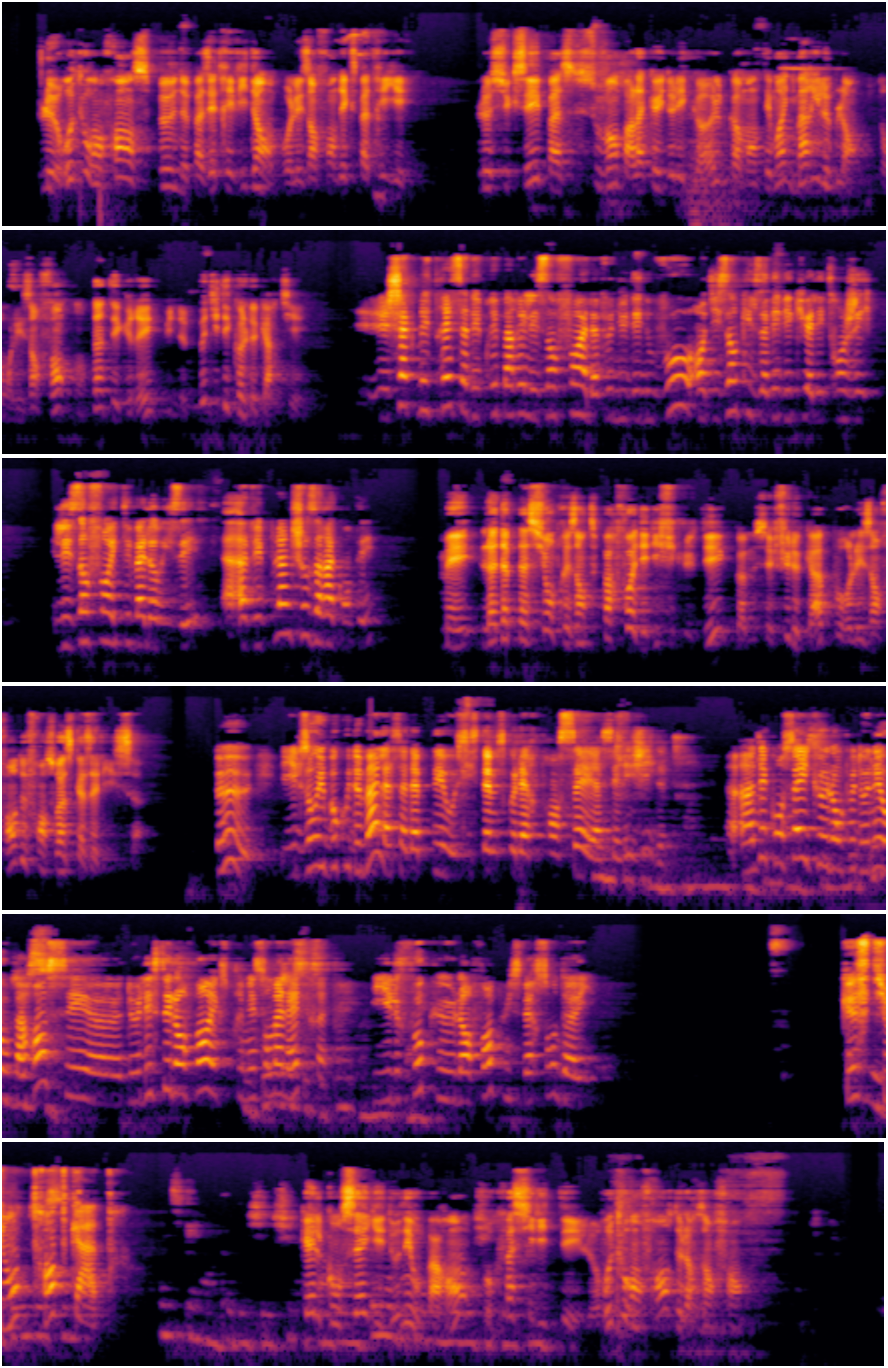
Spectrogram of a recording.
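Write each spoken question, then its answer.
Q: Quel conseil est donné aux parents pour faciliter le retour en France de leurs enfants ?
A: Laisser l'enfant exprimer son mal-être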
